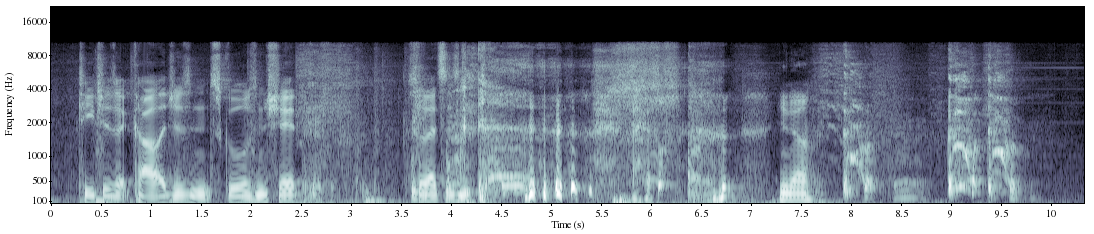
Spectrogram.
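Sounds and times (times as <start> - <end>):
speech: 0.3 - 8.8, 9.6 - 9.8
person coughing: 3.6 - 4.8, 5.6 - 7.0, 7.8 - 9.9
laughter: 3.8 - 7.1.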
